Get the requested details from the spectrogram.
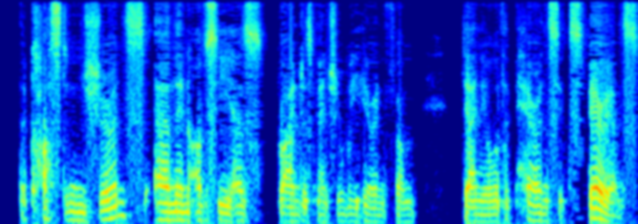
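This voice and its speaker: A man speaks with an American accent in a dark, mellow, somewhat breathy tone. His pitch varies in an ordinary way, and his pace is moderate. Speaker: surrogacy agency outreach representative. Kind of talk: webinar presentation. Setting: online webinar.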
